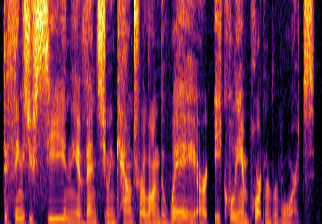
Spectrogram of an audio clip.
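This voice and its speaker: A man's voice: medium pitch, natural voice. Earnest young male exorcist played by a man. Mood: sincere, grateful. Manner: earnest, formal, measured. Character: earnest, polite teenage boy exorcist. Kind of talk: video game voice acting.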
